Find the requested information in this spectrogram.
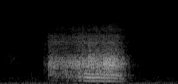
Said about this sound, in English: it's maybe I've like got this nervous association with doing the podcast and having a runny nose now, because it seems that every time I do this, I sound so much more nasal than the previous time, and I'm going to have to blow my nose now.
